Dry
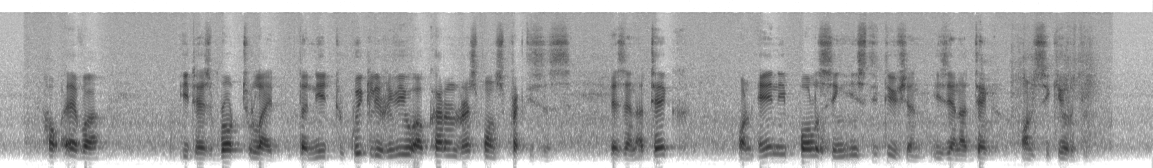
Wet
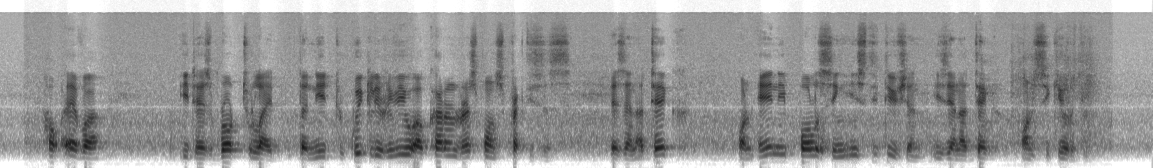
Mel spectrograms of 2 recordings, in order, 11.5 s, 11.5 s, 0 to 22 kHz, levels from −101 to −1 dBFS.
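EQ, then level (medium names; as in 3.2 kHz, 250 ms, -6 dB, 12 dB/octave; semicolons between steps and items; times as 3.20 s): band-stop 1.6 kHz, Q 8.4; +6.0 dB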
